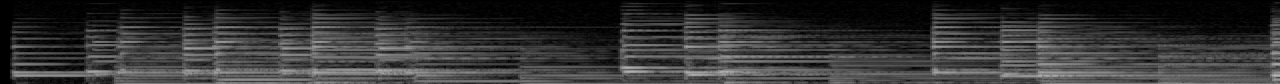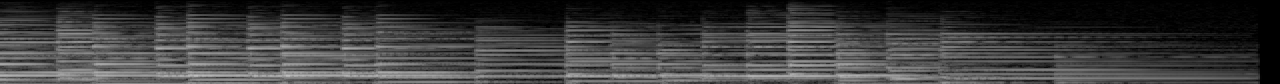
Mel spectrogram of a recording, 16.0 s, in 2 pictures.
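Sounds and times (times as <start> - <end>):
classical music ringtones: 0.1 - 15.9.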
